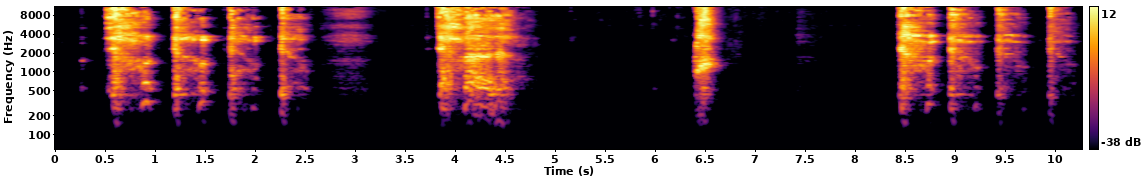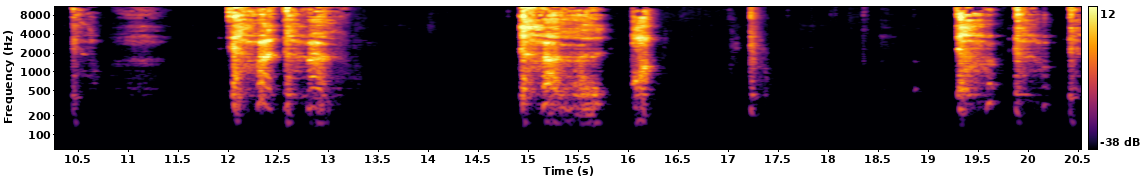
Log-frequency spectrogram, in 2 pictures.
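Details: An adult woman who smokes, with repeated harsh, rattly coughing fits typical of a smoker's cough.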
